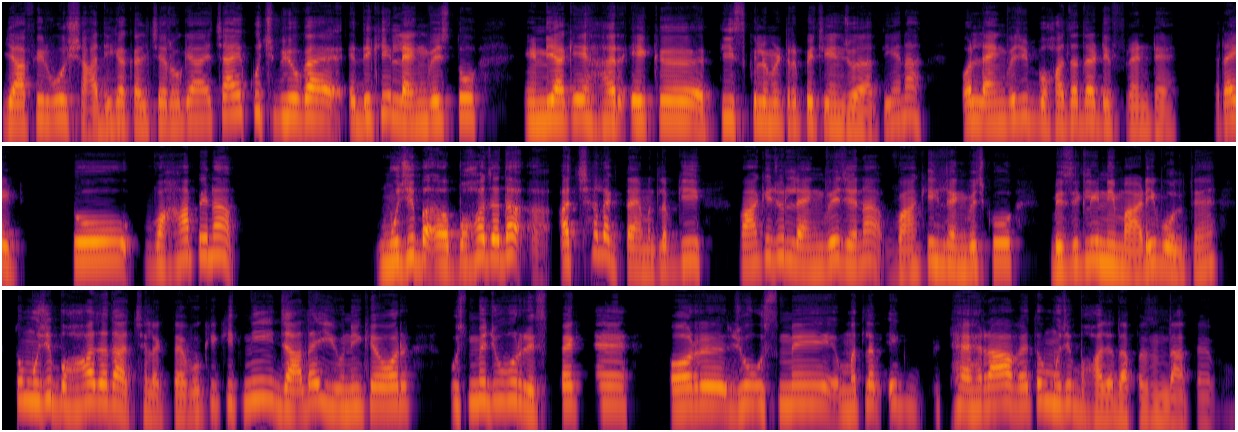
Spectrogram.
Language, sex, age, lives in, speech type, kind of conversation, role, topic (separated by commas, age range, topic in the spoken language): Hindi, male, 20-24, India, conversation, podcast, guest, किस जगह के लोगों ने आपको सबसे ज़्यादा अपनाया?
